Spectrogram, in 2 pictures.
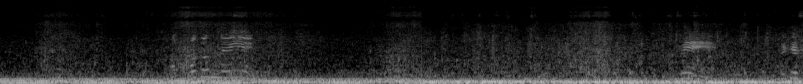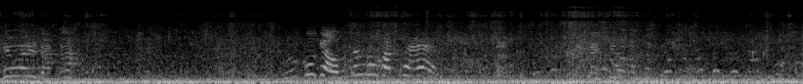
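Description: Steady low drone of a boat engine out on the water, evenest in the first few seconds, with short bits of people's voices talking now and then.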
